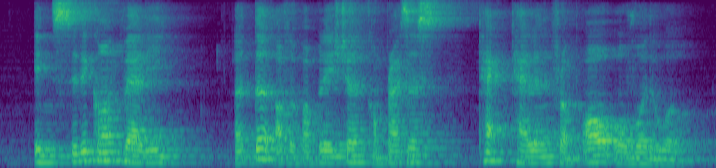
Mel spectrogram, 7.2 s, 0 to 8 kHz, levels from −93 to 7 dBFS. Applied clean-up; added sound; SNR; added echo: none; none; none; reverberation time 1.0 s.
